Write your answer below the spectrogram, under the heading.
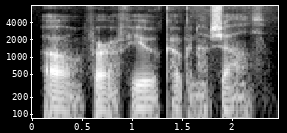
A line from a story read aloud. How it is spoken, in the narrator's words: sighed Ernest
